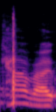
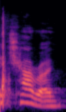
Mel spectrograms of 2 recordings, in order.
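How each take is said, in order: First: The name begins with a hard k sound. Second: The name begins with a ch sound. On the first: This is how the other person says it. "you say Caro" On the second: This is how the speaker says it. "I say Charo"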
